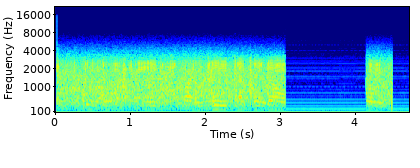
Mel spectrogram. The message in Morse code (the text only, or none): none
